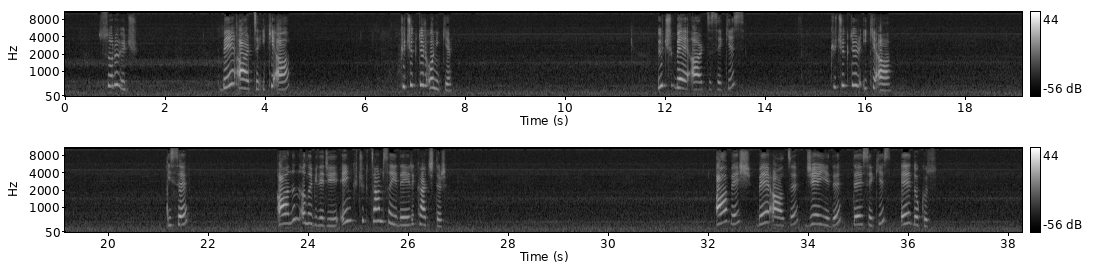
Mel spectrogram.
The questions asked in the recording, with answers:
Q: ise A'nın alabileceği en küçük tam sayı değeri kaçtır?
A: Doğru cevap A5.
